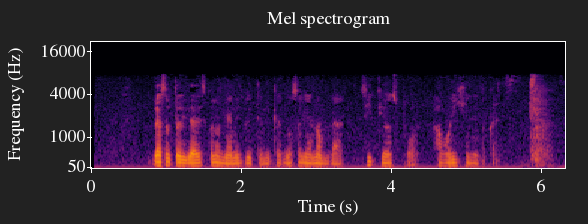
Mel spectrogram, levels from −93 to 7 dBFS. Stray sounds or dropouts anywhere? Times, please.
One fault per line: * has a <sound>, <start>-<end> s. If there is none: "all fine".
* has a sneeze, 5.8-6.2 s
